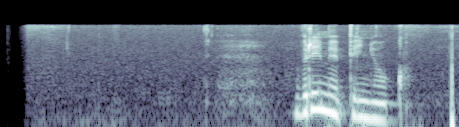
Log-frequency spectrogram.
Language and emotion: Russian, neutral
